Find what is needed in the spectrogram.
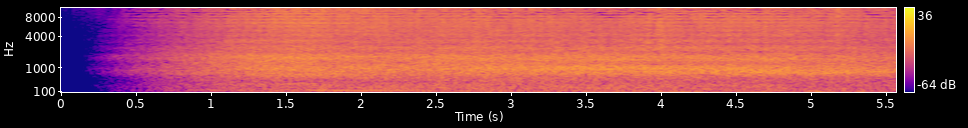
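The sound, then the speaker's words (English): Street traffic at the corner of Wilcox and De Longpre in Hollywood, outside the LAPD Hollywood police station, fades in over the first second and then settles into a steady, dense roar of passing vehicles. “Now we're standing right on the corner of Wilcox and DeLongpre, 1358 North Wilcox, which is the LAPD's Hollywood police station.”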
